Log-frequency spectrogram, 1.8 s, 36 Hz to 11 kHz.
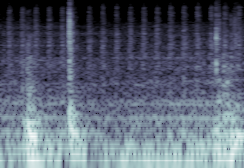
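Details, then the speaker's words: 2016 Hyundai Accent at auction with check engine light on: quick, even tapping about ten per second over a rough idle; driven daily until three weeks ago, when the tapping probably started; cause undetermined. "eck engine light is on tapping noise and engine was driven daily until three weeks ago probably when that tapping started"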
